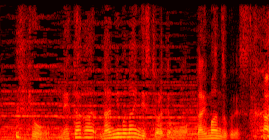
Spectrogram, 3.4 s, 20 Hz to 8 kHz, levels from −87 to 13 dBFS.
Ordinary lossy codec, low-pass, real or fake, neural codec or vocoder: none; none; real; none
